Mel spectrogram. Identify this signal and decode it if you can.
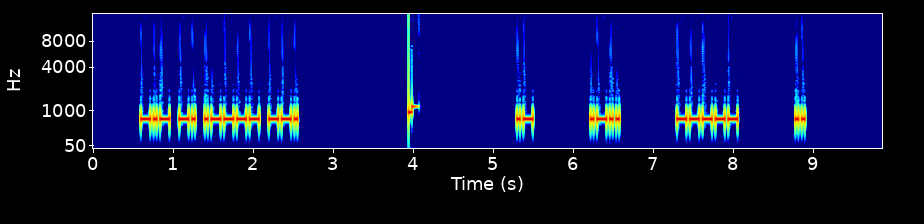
Morse code, heard as a keyed tone, about 30 wpm, spaced as for 15 wpm, 700 Hz. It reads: KN1G AL0I
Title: USA Call Signs - 4 Characters - 6x Character Spacing - 30wpm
